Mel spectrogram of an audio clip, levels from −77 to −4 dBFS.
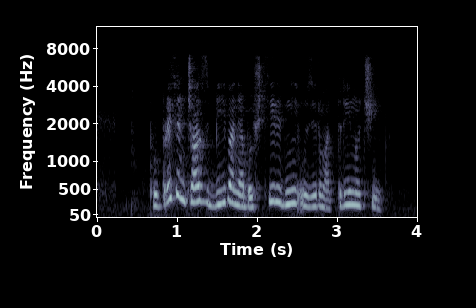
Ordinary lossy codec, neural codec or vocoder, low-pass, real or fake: Opus, 24 kbps; none; 7.2 kHz; real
